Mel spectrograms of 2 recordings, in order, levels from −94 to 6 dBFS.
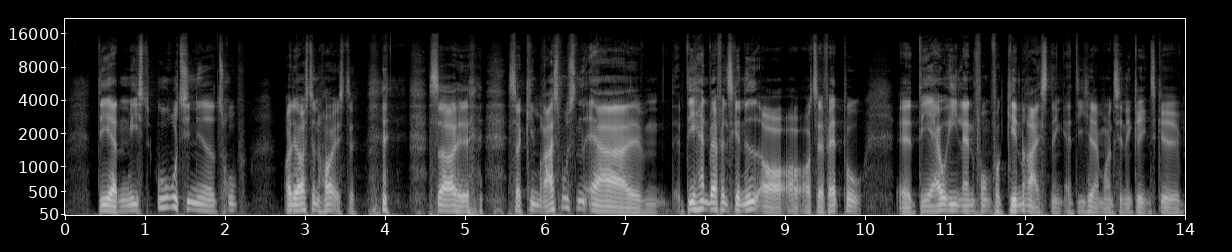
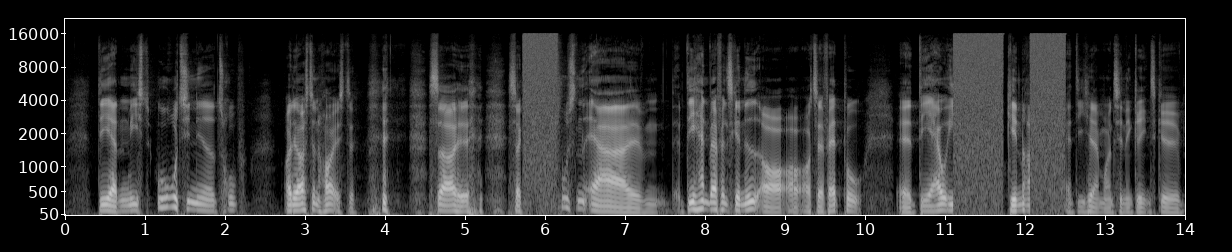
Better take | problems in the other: first | audio cutting out; filled with static; at 5.5 s, at 11 s for 0.5 s and at 12 s

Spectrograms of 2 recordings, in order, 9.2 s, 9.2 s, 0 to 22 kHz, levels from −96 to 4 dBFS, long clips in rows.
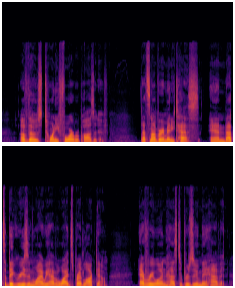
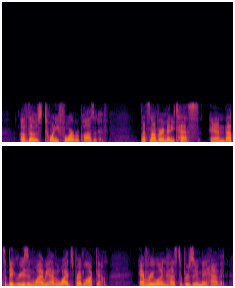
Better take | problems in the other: first | garbled, watery; badly; nothing above 6 kHz

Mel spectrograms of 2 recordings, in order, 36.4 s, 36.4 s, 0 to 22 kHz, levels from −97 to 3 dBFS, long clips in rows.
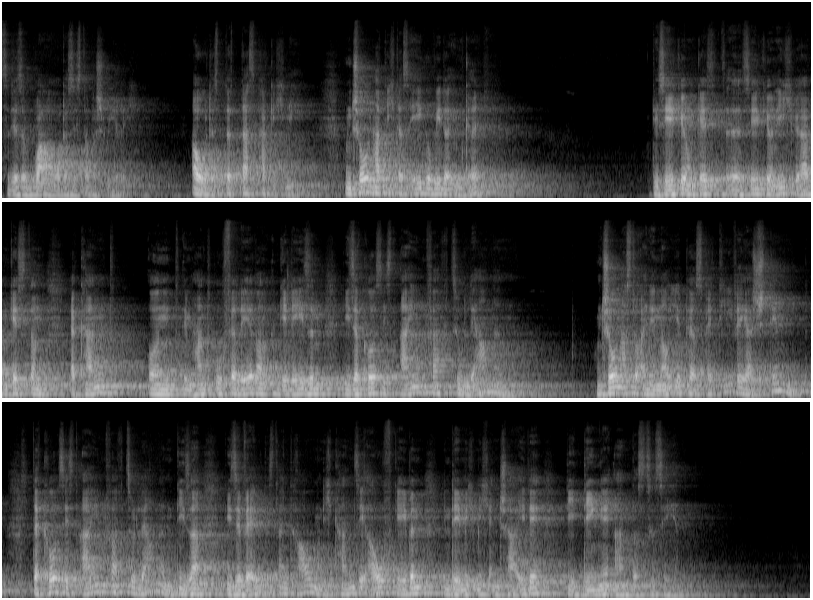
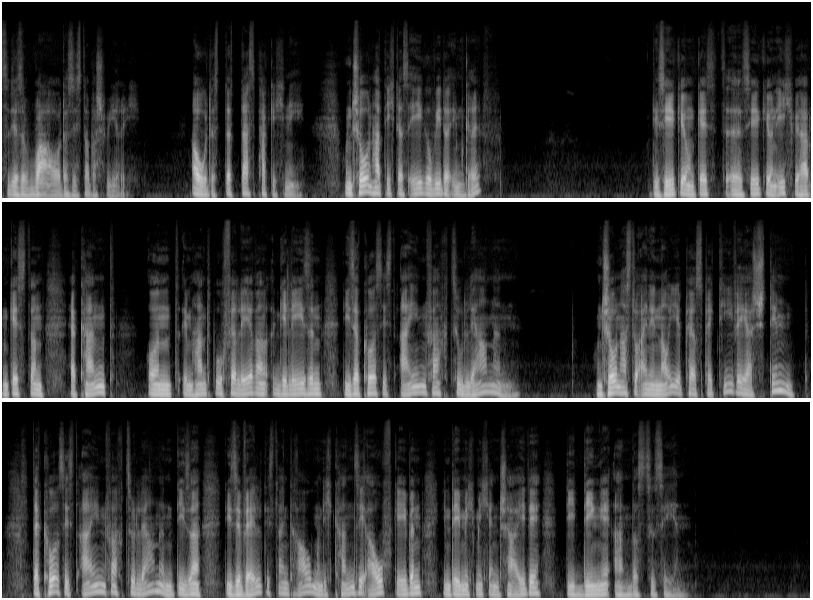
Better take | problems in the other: second | room echo; slight; dies away in 1.6 s

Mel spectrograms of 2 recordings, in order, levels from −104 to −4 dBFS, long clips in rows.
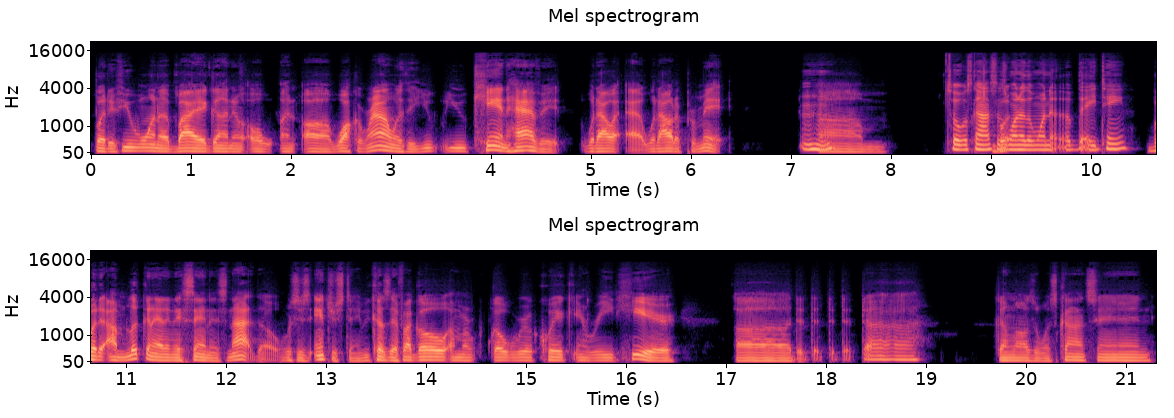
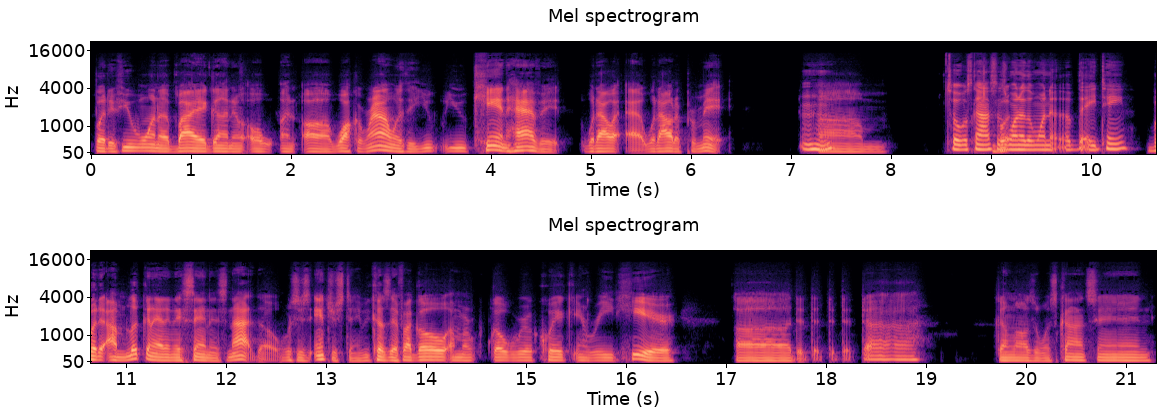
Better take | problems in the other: neither | none

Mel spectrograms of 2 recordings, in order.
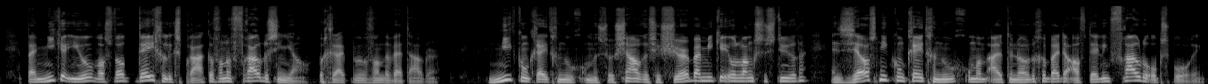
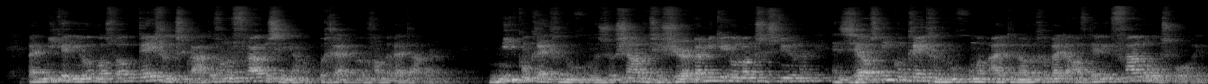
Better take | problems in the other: first | off-mic speech; far // room echo; noticeable; dies away in 0.7 s

